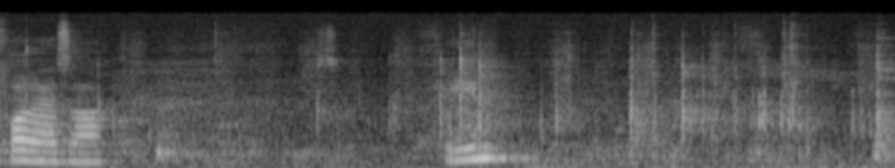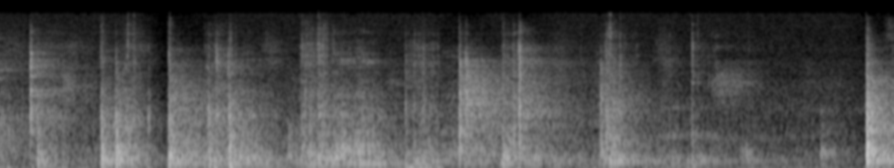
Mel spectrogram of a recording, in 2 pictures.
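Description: A metal hand pump creaks and clanks as a boy works it.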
